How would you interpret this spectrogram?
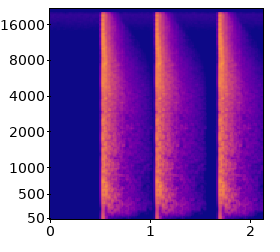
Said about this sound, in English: I heard the first two bullets go whizzing past me.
